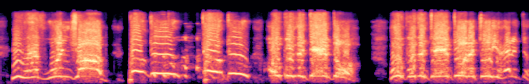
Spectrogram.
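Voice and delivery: acted-out, very high, lost-it screaming rant. Retelling losing it on a train when the door wasn't opened: reenacted screaming. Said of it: "I start screaming".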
